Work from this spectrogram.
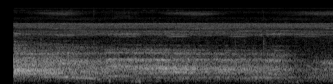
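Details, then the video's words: Howler monkeys roaring at 4 am outside a cabin at Cotton Tree Lodge in Belize, waking the guests; a dense, continuous throaty drone fills the night, with a steady hiss of insects above it. "Sound of howler monkeys"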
